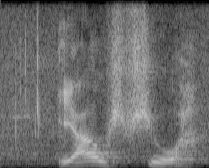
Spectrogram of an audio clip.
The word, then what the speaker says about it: Yahushua: Kaya nga, Ang proper talaga yung pagbigkas ng tamang pangalan. Yahushua.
